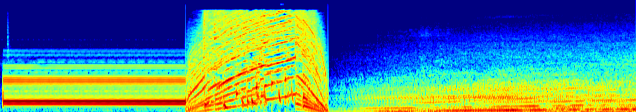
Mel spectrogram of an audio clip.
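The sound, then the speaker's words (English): After steady electronic tones and a sweeping whoosh, the downstairs kitchen area of a big bus takes over as it travels through the night in northern England from Glasgow, around four in the morning: a continuous low engine rumble with faint rattling, steady and moderately loud, with no one talking. “I'm downstairs in the the kitchen area in this big bus rattling through the night in North England, just coming down from Glasgow here.”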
